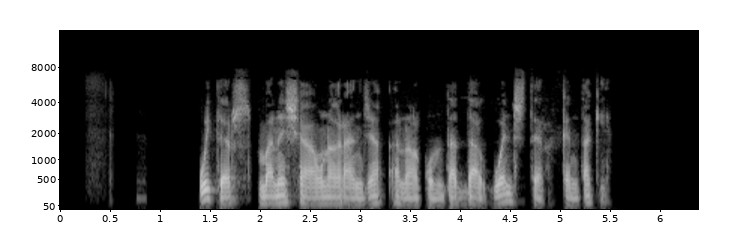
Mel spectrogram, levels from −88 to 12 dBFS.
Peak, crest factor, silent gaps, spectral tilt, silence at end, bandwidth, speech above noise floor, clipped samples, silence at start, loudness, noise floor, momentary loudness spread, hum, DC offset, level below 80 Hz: -2 dBFS; 18 dB; 1.92-1.96 s; -5.5 dB/octave; 0.9 s; 7.8 kHz; over 72 dB; under 0.1%; 1.4 s; -18 LUFS; under -90 dBFS; 8 LU; none; under 0.1%; -50 dBFS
